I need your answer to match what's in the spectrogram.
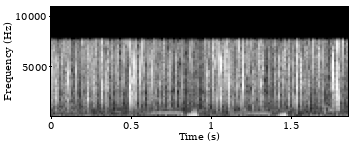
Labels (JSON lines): {"label": "biophony, cascading saw", "recorder": "SoundTrap 600 or HydroMoth"}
